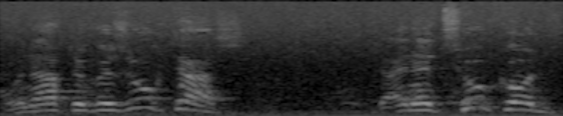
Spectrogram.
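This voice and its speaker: A small, frightened inner voice in a radio play. It sits very high and speaks meekly in a hushed tone. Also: male voice, sing-song, a little slow, slight background noise, rough recording. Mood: fearful. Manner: meek, hushed.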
